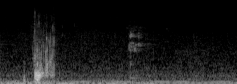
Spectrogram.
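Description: A person swallowing a swig from a glass bottle: one loud, sharp gulp about half a second in, then a fainter mouth sound about a second later.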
